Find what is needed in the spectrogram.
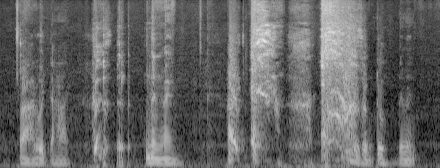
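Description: A man talking in Khmer, with a few breathy, noisy syllables about two and a half to three and a half seconds in.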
